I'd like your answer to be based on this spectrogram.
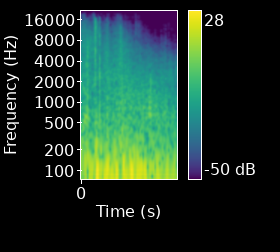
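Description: The Confringo spell cast in Hogwarts Legacy, a dense booming blast with rumbling, crackling impacts. It is loud and close and lasts about a second.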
